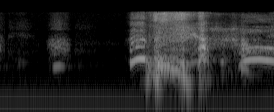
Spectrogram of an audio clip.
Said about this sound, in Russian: Он чихнул, девочки. Очнулся.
